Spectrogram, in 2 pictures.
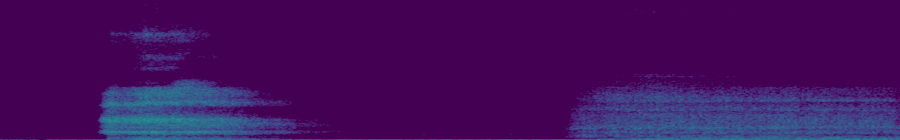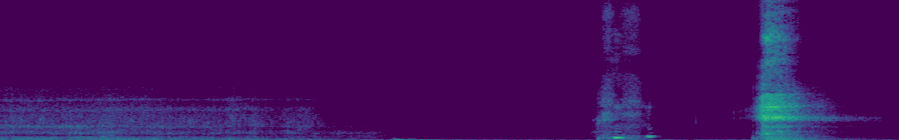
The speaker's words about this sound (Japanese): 吐息という形で風を届けるのも手段の一つです。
